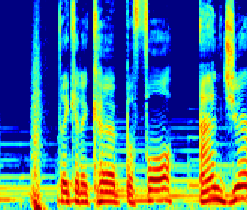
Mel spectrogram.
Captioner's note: screen swishes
